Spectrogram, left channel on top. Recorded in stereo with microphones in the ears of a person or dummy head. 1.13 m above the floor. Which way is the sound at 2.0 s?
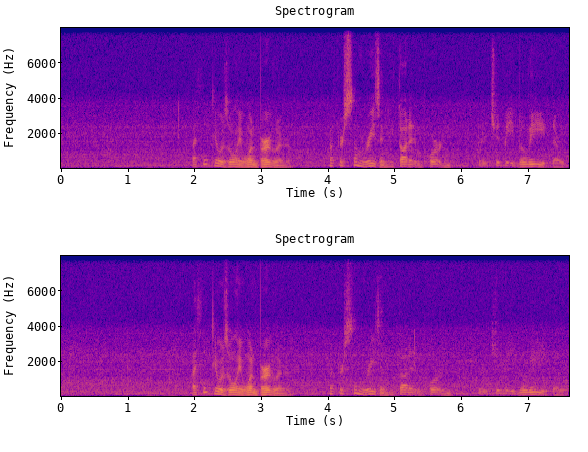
25° right (ahead or behind).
